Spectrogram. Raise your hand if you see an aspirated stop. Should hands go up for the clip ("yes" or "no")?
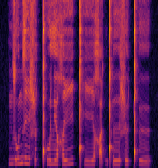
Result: yes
